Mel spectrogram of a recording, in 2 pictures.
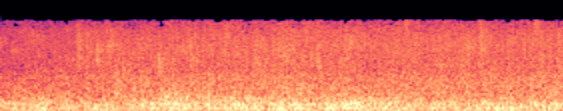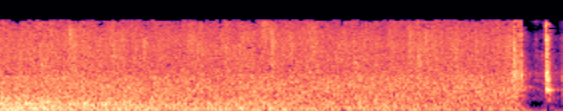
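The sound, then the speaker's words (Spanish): Steady rain falling outside, a dense, continuous hiss that stays at an even level for about seven seconds, with a couple of brief sharp sounds at the very end. “Fuera está lloviendo.”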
